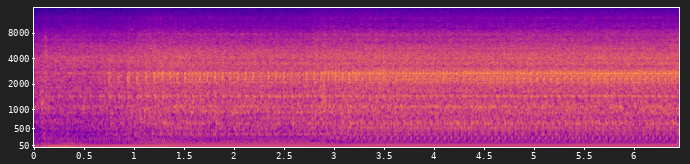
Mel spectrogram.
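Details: 2021 Suzuki Jimny Sierra JB74, noise since about 15,000 km, continues when warm: engine pulling from low revs with a light, fast metallic rattle over the hum under acceleration; dealer later found the cause and cured it.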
